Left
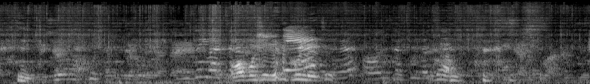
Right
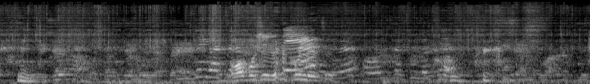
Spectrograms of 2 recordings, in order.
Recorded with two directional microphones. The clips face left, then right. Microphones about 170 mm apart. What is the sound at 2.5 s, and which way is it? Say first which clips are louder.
Speech: left 1 dB; 15° left (ahead or behind).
